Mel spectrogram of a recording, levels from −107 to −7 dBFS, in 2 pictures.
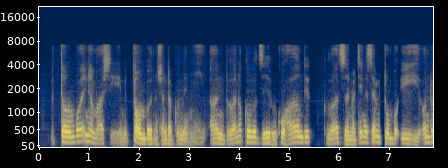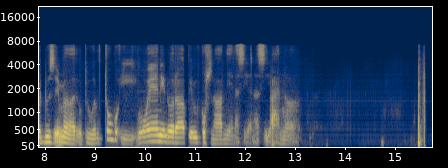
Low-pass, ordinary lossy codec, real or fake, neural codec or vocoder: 7.2 kHz; MP3, 64 kbps; fake; codec, 16 kHz, 1 kbps, X-Codec, HuBERT features, trained on LibriSpeech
